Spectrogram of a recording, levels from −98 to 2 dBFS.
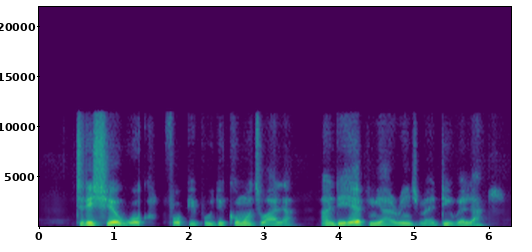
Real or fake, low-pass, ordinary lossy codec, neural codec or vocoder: fake; none; none; codec, 24 kHz, 0.9 kbps, DualCodec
